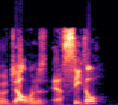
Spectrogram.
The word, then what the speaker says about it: acetal: The generic name of Delrin is acetal, sometimes pronounced acetal, spelled just like it sounds, A-C-E-T-A-L.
